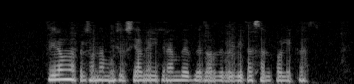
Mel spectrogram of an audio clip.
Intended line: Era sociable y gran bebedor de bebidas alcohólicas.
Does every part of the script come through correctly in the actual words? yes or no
no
